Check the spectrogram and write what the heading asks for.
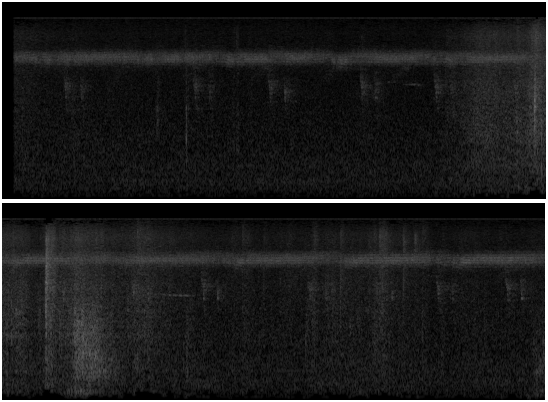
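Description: Steady high-pitched drone of insects in the forest. Two sharp clicks come about eight seconds in, inside a brief spell of louder rustling.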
